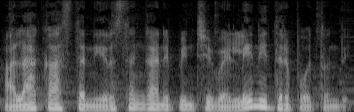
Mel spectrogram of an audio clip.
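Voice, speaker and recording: A man's voice: on the low side, brisk, mellow. Male storyteller over background music. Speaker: narrator. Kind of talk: scripted story narration.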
